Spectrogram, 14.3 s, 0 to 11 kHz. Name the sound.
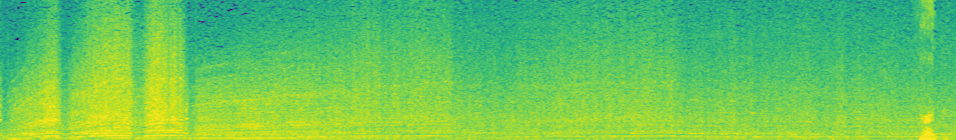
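stock car engine in NASCAR Racing 2003 video game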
